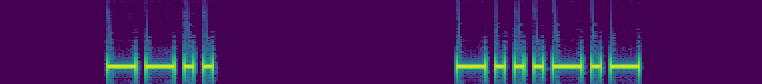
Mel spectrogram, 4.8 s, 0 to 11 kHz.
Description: Morse code, heard as a keyed tone, about 20 wpm, spaced as for 5 wpm, 700 Hz. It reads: Z<BK>
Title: 249 Lesson 40d - BK - Two Characters 20wpm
